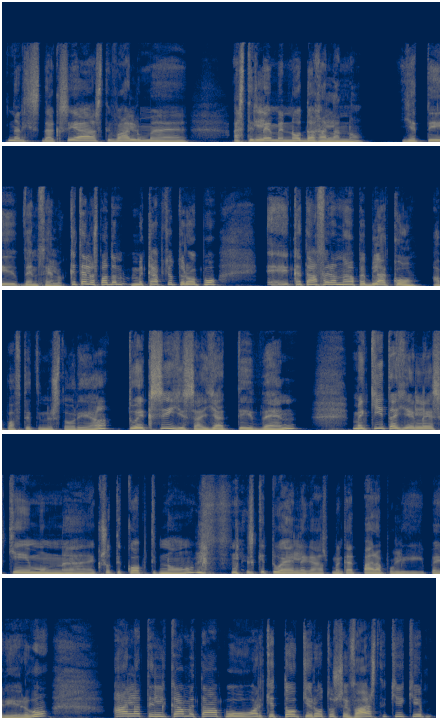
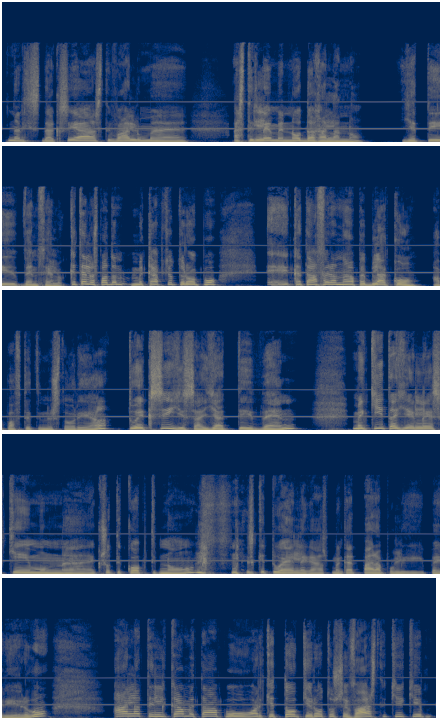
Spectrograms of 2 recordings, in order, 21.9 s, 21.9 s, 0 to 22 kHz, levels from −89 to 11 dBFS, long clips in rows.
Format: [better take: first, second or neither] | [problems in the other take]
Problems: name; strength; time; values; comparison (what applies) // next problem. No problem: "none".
first | high-pitched whine; faint; throughout; 2 kHz, 25 dB below the speech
